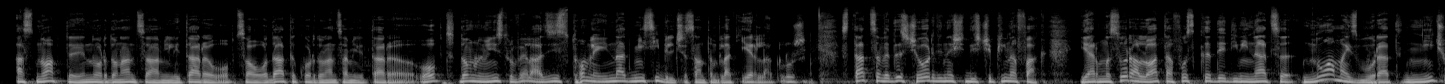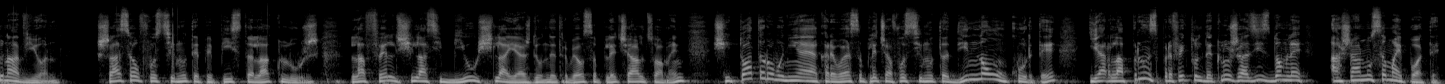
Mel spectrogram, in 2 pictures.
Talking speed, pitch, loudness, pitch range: 205 wpm, 130 Hz, -30 LUFS, 105-155 Hz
